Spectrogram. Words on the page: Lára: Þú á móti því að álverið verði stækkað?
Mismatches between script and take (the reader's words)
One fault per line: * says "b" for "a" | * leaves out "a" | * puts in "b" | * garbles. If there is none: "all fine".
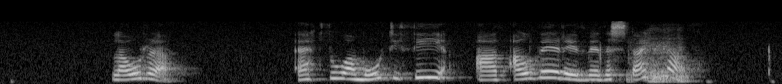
* puts in "Ert"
